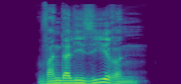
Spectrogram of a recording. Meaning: to vandalize
- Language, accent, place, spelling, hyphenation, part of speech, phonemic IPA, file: German, Germany, Berlin, vandalisieren, van‧da‧li‧sie‧ren, verb, /vandaliˈziːʁən/, De-vandalisieren.ogg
